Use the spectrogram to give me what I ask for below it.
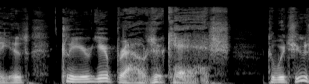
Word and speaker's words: cache: drive by the way it's pronounced cash like money not cache I have to chuckle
